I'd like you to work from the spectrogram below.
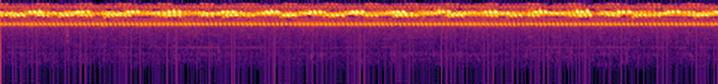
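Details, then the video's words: European forest at night in summer, crickets chirping steadily; a high, uninterrupted insect trill with rhythmic rippling in the upper layer and a constant lower band, calm and without other noises. "Grillen zirpen in der Nacht"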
